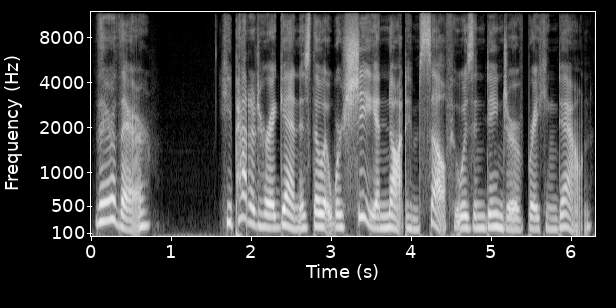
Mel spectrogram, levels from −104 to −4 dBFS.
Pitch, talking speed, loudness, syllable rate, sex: 195 Hz, 200 wpm, -19 LUFS, 5.4 syllables/s, female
